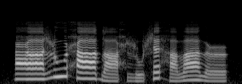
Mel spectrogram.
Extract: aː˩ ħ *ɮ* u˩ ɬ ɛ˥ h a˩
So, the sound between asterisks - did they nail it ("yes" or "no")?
yes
